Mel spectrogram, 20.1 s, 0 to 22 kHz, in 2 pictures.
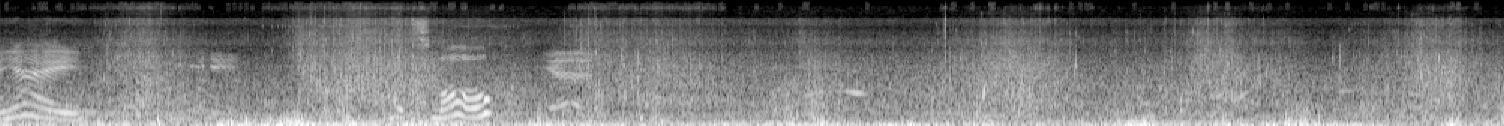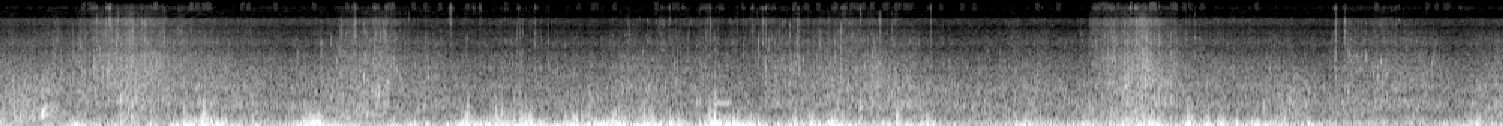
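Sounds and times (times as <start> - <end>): water slapping around boat: 0.0 - 20.0
wind buffeting microphone: 0.0 - 20.0.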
